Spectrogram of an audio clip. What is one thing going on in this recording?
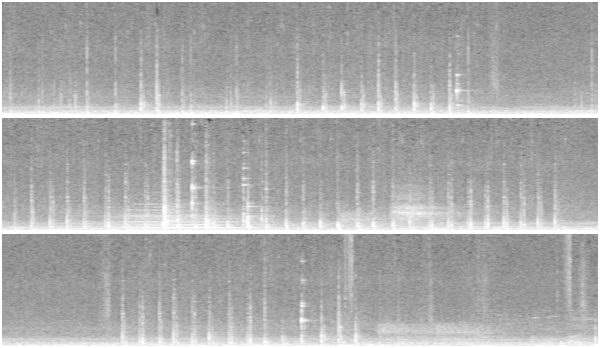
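Footsteps tap quickly on hard floors and metal grating.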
